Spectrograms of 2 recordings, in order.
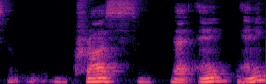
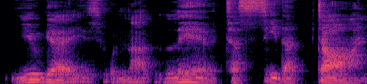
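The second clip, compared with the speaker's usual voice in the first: slow, lowered villain voice; Wesker; 3 semitones lower, 4 dB quieter, slower than usual. Acted. Gamer quoting a game villain's voice line, slow Wesker imitation. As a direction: deliver a measured, deep-voiced villain's threat. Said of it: "just doing Wesker's voice line".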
